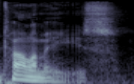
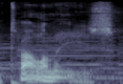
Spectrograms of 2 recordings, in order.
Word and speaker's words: Ptolemies: Ptolemies. Or if you prefer the anglicized pronunciation, War Between the Seleucids and the Ptolemies.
